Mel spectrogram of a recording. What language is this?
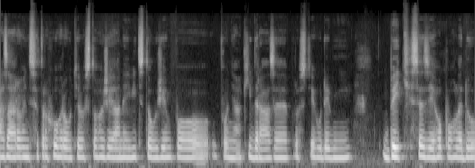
Czech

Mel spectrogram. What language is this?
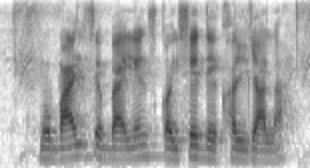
Bhojpuri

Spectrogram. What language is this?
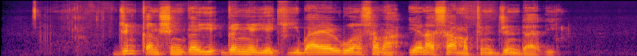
Hausa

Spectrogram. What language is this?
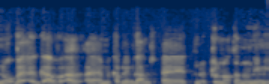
Hebrew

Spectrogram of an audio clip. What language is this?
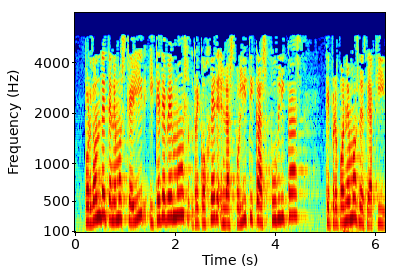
Spanish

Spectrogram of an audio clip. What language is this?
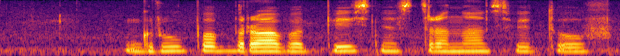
Russian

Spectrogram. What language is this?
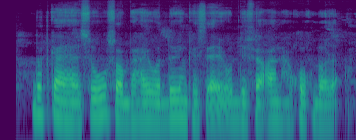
Somali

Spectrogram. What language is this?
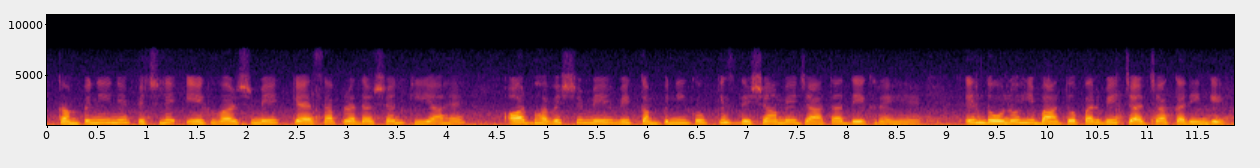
Hindi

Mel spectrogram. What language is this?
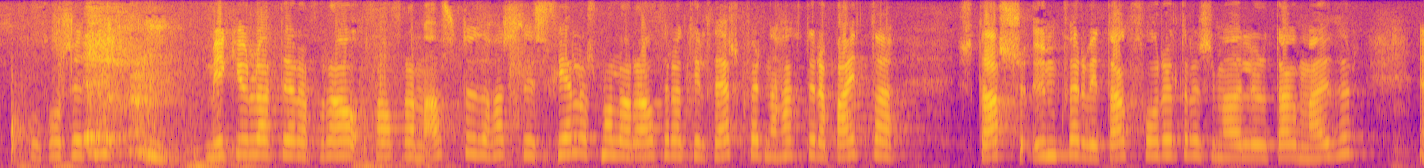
Icelandic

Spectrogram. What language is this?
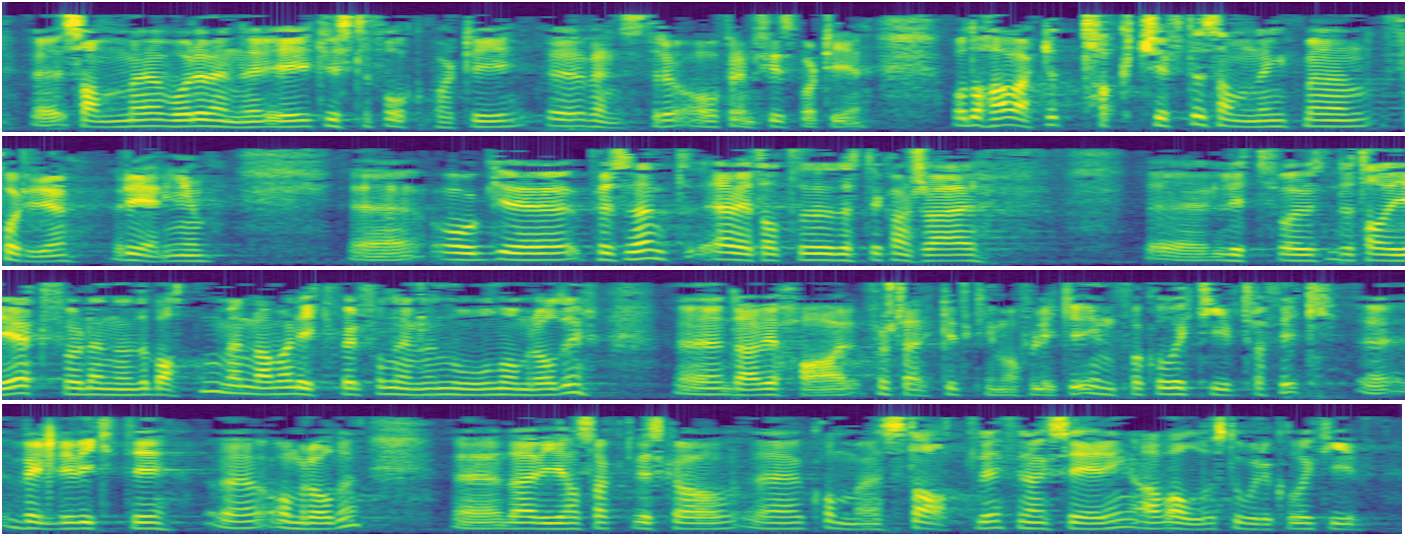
Norwegian Bokmål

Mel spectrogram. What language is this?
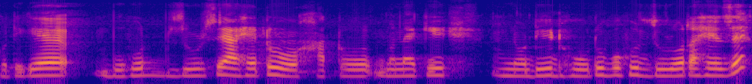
Assamese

